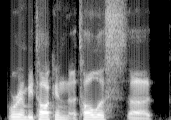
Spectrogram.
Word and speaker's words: Atollas: going to be talking atolus uh did i pronounce that right atollas um yeah you did great oh awesome i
